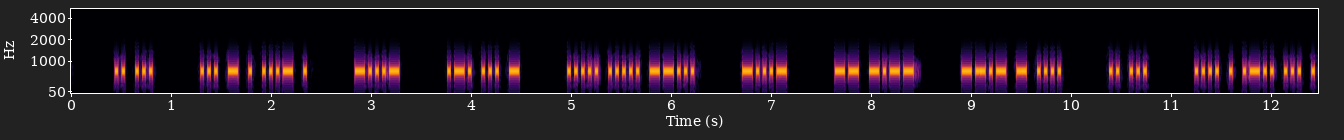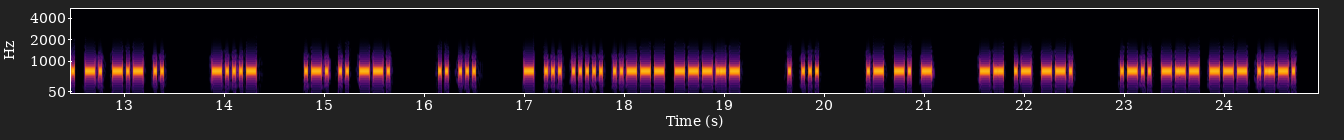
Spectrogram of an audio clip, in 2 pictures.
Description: Morse code, heard as a keyed tone, about 36 wpm, 700 Hz. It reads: IS STEVE <BT> RST 557 <BT> MY QTH IS HELSINKI <BT> RIG IS TS520 ES ANT MAG LOOP
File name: UK MASTER QSOs TRAINING / 35WPM / UK MASTER QSOs 0029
